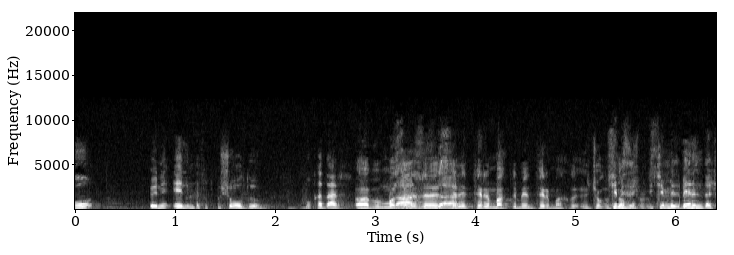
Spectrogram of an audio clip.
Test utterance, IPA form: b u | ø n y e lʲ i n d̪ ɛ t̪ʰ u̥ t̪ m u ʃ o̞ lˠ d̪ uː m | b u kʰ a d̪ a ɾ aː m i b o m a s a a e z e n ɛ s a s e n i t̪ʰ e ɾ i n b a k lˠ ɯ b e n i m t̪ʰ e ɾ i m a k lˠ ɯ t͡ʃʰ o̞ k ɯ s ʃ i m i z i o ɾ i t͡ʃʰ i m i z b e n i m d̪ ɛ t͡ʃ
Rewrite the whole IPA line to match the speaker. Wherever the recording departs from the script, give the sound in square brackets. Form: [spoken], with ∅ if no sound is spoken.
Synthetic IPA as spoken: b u | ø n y e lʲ i n d̪ ɛ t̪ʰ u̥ t̪ m u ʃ o̞ lˠ d̪ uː m | b u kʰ a d̪ a ɾ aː [b] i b [u] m a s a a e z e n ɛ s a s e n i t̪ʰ e ɾ i [m] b a k lˠ ɯ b e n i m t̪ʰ e ɾ i m a k lˠ ɯ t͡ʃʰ o̞ k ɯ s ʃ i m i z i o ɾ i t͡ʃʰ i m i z b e n i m d̪ ɛ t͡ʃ

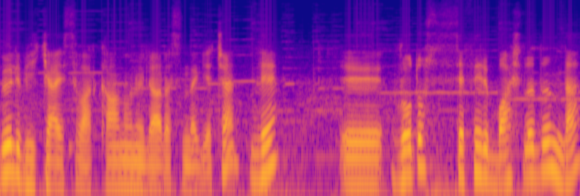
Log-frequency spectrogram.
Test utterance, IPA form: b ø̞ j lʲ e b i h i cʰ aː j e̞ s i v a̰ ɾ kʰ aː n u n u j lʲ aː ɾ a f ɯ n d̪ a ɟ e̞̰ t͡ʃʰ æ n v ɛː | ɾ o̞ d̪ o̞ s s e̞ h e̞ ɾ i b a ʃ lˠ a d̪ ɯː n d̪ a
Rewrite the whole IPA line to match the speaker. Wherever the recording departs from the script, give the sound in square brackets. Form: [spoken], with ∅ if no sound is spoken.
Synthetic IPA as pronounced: b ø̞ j lʲ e b i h i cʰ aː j e̞ s i v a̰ ɾ kʰ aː n u n u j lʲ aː ɾ a [s] ɯ n d̪ a ɟ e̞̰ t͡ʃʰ æ n v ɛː | ɾ o̞ d̪ o̞ s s e̞ [f] e̞ ɾ i b a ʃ lˠ a d̪ ɯː n d̪ a

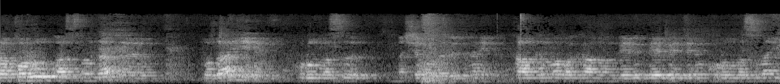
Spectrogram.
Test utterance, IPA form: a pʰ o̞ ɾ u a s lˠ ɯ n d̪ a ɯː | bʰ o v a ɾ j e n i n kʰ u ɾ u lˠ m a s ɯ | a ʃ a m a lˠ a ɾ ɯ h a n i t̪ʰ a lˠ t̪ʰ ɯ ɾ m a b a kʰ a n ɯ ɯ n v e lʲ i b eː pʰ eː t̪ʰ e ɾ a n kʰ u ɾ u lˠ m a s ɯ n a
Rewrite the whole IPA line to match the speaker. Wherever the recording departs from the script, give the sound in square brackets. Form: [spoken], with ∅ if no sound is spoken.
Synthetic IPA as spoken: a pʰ o̞ ɾ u a s lˠ ɯ n d̪ a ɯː | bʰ o [z] a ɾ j e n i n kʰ u ɾ u lˠ m a s ɯ | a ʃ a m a lˠ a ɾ ɯ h a n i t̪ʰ a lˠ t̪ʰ ɯ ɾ m a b a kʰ a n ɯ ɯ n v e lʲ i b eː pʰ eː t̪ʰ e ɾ [i] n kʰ u ɾ u lˠ m a s ɯ n a

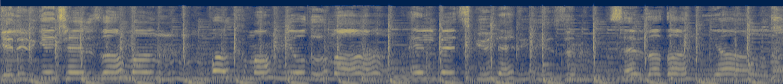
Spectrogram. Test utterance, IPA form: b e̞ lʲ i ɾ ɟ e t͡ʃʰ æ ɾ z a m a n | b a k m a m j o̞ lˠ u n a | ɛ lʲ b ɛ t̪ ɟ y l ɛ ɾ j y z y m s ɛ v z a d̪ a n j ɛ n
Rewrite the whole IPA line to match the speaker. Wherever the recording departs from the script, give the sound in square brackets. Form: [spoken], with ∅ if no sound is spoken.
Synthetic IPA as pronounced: [ɟ] e̞ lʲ i ɾ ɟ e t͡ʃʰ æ ɾ z a m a n | b a k m a m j o̞ lˠ u n a | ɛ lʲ b ɛ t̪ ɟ y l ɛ ɾ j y z y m s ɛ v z a d̪ a n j [a] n

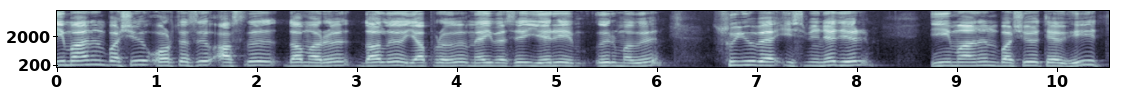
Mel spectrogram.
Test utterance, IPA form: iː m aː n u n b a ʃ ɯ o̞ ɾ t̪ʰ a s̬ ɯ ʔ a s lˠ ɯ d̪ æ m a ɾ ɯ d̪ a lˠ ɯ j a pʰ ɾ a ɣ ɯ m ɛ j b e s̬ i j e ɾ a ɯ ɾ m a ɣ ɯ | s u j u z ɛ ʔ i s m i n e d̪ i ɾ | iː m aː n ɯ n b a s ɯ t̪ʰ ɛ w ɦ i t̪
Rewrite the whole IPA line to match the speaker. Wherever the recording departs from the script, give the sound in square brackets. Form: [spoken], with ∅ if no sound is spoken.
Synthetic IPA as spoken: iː m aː n [ɯ] n b a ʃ ɯ o̞ ɾ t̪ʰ a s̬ ɯ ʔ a s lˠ ɯ d̪ [a] m a ɾ ɯ d̪ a lˠ ɯ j a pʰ ɾ a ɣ ɯ m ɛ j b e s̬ i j e ɾ [i] ɯ ɾ m a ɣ ɯ | s u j u [v] ɛ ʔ i s m i n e d̪ i ɾ | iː m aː n ɯ n b a [ʃ] ɯ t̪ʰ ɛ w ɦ i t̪

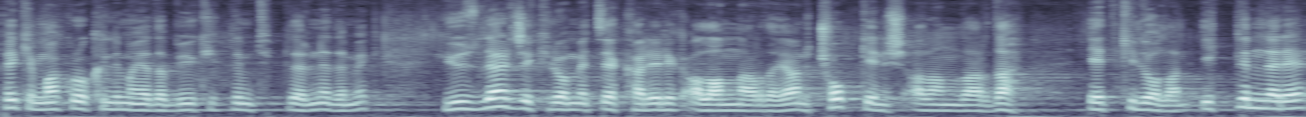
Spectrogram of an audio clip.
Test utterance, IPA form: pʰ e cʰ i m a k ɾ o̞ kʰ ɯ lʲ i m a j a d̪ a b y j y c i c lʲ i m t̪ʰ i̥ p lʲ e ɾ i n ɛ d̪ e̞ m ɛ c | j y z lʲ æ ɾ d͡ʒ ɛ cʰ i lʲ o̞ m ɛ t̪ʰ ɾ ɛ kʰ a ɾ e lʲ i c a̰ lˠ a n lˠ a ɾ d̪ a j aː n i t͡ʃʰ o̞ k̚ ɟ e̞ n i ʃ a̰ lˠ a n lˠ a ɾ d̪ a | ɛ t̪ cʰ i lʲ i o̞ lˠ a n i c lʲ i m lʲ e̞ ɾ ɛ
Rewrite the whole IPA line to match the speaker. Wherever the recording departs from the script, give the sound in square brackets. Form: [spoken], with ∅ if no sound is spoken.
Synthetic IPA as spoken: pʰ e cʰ i m a k ɾ o̞ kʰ ɯ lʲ i m a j a d̪ a b y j y c i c lʲ i m t̪ʰ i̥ p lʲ e ɾ i n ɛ d̪ e̞ m ɛ c | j y z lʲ æ ɾ d͡ʒ ɛ cʰ i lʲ o̞ m ɛ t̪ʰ ɾ ɛ kʰ a ɾ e lʲ i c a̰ lˠ a n lˠ a ɾ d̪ a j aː n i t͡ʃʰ o̞ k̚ ɟ e̞ n i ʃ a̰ lˠ a n lˠ a ɾ d̪ a | ɛ t̪ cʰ i lʲ i o̞ lˠ a n i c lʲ i m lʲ e̞ ɾ ɛ

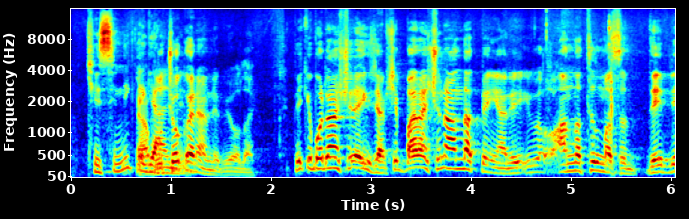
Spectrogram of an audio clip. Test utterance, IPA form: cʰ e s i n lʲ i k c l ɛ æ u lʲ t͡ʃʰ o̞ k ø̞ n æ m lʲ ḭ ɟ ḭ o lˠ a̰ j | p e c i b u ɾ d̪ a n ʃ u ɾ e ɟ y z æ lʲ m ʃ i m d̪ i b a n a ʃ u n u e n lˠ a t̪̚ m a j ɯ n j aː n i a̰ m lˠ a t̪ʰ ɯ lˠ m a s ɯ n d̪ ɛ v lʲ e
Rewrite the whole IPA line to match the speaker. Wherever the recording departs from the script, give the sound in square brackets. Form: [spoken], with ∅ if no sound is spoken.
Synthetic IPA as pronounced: cʰ e s i n lʲ i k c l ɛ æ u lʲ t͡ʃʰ o̞ k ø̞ n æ m lʲ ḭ [b] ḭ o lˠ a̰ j | p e c i b u ɾ d̪ a n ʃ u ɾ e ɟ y z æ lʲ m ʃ i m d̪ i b a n a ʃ u n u [a] n lˠ a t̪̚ m a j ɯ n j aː n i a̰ [n] lˠ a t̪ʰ ɯ lˠ m a s ɯ n d̪ ɛ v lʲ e

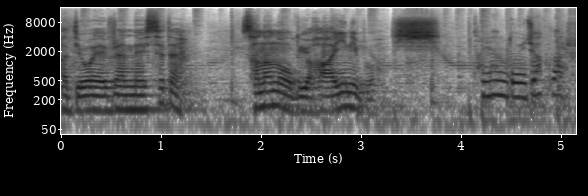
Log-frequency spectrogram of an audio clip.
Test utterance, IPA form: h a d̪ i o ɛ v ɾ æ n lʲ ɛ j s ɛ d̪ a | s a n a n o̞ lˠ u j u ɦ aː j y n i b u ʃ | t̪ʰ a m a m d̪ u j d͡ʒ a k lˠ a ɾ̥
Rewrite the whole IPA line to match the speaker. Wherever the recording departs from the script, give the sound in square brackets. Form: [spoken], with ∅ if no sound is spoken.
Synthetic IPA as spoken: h a d̪ i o ɛ v ɾ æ n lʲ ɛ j s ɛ d̪ [ɛ] | s a n a n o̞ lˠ u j [o] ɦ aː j [i] n i b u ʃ | t̪ʰ a m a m d̪ u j d͡ʒ a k lˠ a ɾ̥

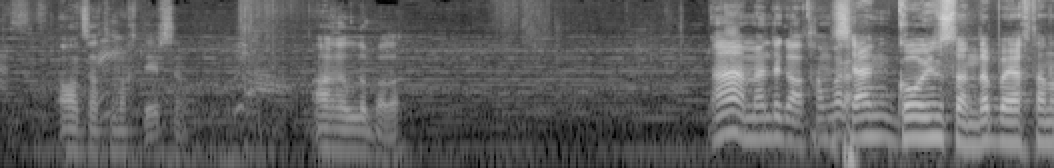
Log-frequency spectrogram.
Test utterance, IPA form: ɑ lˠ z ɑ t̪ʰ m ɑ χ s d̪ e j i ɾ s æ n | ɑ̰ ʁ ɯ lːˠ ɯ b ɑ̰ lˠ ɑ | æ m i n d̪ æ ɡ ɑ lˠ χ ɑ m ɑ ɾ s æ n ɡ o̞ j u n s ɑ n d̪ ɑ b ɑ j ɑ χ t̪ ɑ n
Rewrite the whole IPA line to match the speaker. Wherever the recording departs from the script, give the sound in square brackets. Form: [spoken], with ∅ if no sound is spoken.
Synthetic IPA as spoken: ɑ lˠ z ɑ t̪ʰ m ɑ χ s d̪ e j i ɾ s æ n | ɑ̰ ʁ ɯ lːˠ ɯ b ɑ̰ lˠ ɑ | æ m [æ] n d̪ æ ɡ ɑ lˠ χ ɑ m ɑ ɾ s æ n ɡ o̞ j u n s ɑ n d̪ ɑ b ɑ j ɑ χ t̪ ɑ n

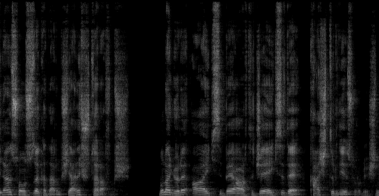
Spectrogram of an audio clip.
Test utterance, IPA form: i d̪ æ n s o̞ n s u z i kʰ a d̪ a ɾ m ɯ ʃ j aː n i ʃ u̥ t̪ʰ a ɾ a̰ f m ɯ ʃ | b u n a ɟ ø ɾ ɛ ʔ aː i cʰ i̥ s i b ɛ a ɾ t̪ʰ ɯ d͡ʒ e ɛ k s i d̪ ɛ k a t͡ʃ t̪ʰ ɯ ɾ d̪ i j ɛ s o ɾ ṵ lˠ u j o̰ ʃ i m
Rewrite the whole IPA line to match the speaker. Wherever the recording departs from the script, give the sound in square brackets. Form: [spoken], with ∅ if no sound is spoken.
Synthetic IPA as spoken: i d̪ æ n s o̞ n s u z [a] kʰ a d̪ a ɾ m ɯ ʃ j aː n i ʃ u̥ t̪ʰ a ɾ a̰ f m ɯ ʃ | b u n a ɟ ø ɾ ɛ ʔ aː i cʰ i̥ s i b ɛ a ɾ t̪ʰ ɯ d͡ʒ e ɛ [c] s i d̪ ɛ [kʰ] a t͡ʃ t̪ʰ ɯ ɾ d̪ i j ɛ s o ɾ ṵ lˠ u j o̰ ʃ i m

